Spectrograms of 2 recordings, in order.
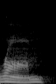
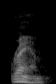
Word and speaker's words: Rahm: Carolyn Rahm. I'm sorry. Ram. I'm sorry, I didn't pronounce it correctly. I meant to say Rahm, but if it's Ram, I'm corrected.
